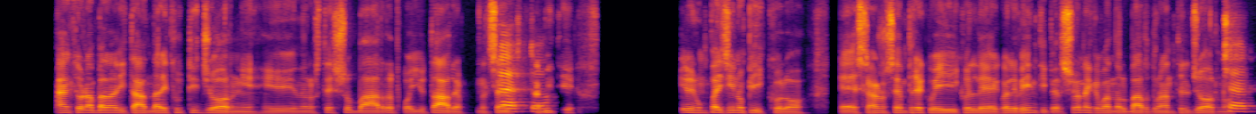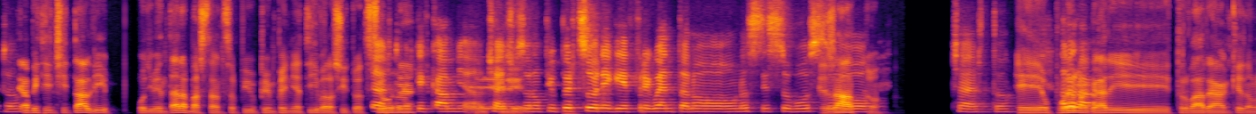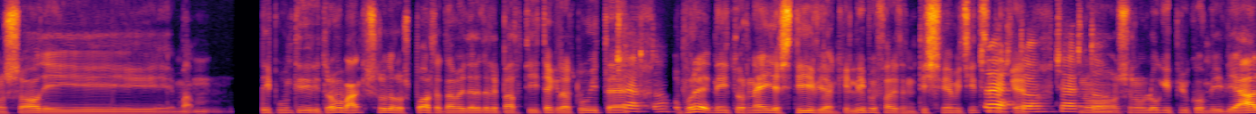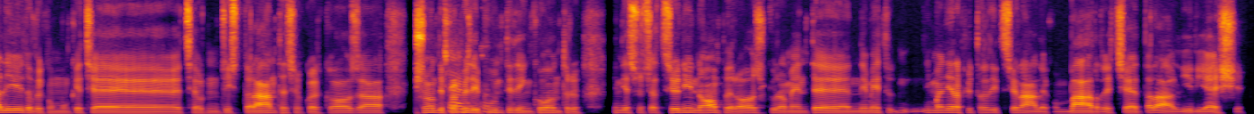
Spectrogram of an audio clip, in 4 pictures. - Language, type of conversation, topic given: Italian, podcast, Come aiutare qualcuno che si sente solo in città?
- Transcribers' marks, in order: "cioè" said as "ceh"; tapping; drawn out: "dei"; drawn out: "c'è"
